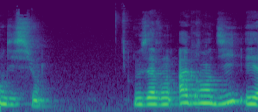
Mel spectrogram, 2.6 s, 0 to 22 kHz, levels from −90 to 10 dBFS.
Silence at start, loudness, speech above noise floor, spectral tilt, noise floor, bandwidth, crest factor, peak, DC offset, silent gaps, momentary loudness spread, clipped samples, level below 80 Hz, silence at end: 0 s; -21 LUFS; 40 dB; -6 dB/octave; -59 dBFS; 13 kHz; 16 dB; -4 dBFS; under 0.1%; none; 11 LU; under 0.1%; -64 dBFS; 0 s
